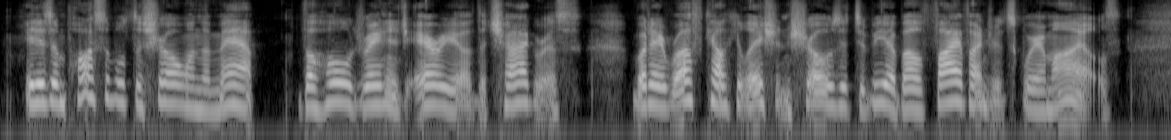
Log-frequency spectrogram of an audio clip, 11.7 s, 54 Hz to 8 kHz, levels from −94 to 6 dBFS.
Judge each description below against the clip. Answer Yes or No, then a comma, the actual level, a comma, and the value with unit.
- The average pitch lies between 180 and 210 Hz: Yes, high, 190 Hz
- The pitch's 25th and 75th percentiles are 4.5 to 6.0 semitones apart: No, average, 2.8 semitones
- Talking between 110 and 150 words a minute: Yes, average, 145 wpm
